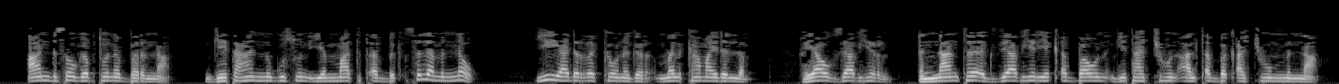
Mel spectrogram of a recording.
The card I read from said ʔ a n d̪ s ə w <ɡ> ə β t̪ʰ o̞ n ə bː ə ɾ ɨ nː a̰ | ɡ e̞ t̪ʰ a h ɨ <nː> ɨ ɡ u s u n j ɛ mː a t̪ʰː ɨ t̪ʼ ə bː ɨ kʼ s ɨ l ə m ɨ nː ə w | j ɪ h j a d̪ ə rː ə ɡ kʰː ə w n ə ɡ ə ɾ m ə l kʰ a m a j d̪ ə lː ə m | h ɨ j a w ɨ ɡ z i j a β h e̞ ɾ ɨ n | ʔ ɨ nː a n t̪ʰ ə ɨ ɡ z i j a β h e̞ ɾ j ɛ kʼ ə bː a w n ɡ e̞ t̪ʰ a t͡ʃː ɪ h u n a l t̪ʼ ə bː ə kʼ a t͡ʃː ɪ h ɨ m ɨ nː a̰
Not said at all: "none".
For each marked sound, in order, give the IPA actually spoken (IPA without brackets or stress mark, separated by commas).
ɡ, nː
